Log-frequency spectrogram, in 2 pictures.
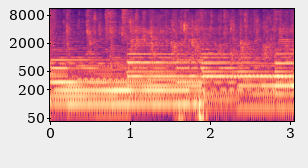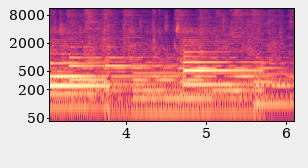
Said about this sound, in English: And please, put your hands together for the kids as they come along. Well done, kids. Thank you. That's good. Come on, keep clapping for the kids.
